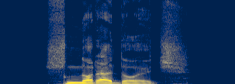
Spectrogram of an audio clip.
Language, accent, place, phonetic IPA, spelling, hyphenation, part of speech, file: German, Germany, Berlin, [ˈʃnɔdɐˌdɔɪ̯t͡ʃ], Schnodderdeutsch, Schnod‧der‧deutsch, proper noun, De-Schnodderdeutsch.ogg
- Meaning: style of German with random neologisms, jargon and colloquialisms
